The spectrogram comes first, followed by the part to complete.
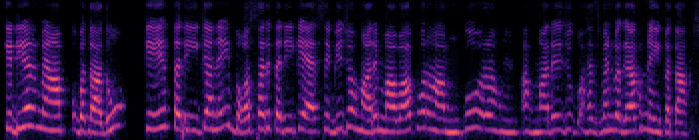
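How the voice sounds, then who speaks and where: A woman's voice: high-pitched, brisk, fairly bright tone. A young woman with an Agra Hindi accent trains a team on invitation calls, acting out sample calls and repeating lines so listeners can write them down. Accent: Hindi, from Agra, Uttar Pradesh. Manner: explains step by step, repeats lines for note-taking. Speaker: trainer teaching call scripts. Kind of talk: casual training talk with role-played calls.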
